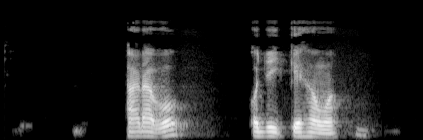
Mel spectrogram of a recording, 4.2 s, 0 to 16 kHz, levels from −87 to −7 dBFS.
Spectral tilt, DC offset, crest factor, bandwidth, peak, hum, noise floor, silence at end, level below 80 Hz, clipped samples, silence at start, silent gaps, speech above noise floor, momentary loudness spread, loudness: -5.5 dB/octave; under 0.1%; 20 dB; 9.4 kHz; 0 dBFS; none; -67 dBFS; 0.55 s; -62 dBFS; under 0.1%; 1.25 s; none; 51 dB; 12 LU; -18 LUFS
